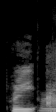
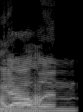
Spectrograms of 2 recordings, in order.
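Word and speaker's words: Briallyn: Brian Bri Allen.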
